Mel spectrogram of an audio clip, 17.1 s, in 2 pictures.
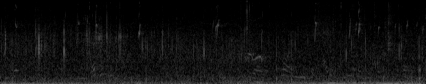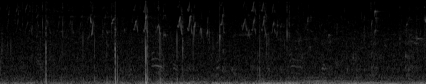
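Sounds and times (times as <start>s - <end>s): bird chirps and calls: 6.2s - 17.0s.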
